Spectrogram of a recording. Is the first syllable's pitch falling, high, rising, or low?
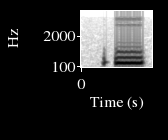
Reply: low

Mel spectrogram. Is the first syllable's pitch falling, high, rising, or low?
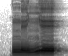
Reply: low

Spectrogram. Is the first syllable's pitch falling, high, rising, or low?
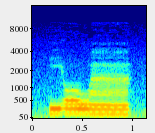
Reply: low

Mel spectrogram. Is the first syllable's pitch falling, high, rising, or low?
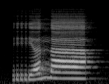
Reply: rising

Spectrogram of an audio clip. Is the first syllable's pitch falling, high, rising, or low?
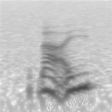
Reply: rising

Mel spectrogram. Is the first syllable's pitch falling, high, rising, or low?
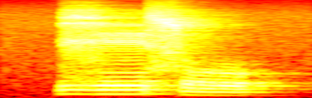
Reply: high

